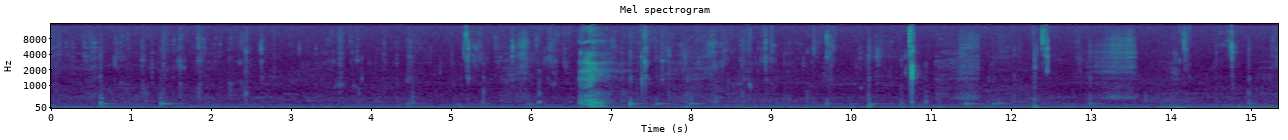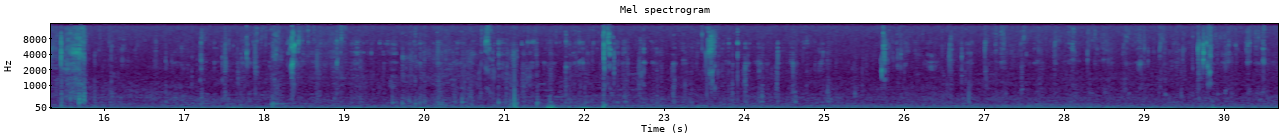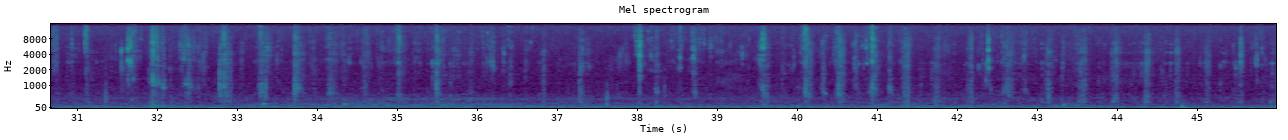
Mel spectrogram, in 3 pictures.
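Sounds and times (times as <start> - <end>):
person chewing food: 0.0 - 45.9.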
